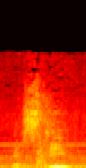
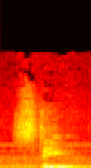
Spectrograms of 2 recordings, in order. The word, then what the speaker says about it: steep: To get rid of that extra vowel, estee becomes steep. And you must not even think of a vowel there.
